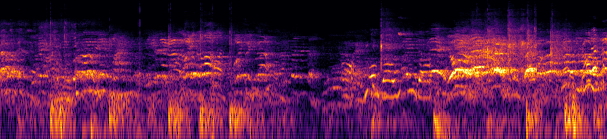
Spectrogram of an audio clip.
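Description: A basketball bouncing on a gym floor in a series of thuds as a player readies a free throw, under the chatter of voices in the hall.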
